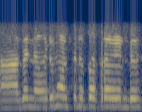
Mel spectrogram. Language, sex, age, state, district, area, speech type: Malayalam, female, 30-45, Kerala, Kasaragod, rural, conversation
